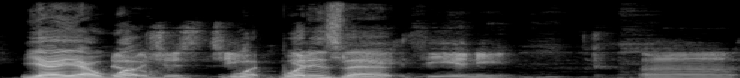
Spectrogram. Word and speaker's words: theanine: Athene, is that what you were saying? Theanine. Oh, theanine. Yeah. No, what is that? Theanine.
